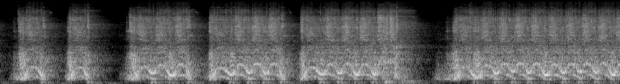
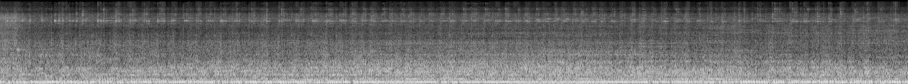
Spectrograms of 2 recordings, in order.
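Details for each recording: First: Renault 5 GT Turbo, first start attempt in 5 years: starter churns in repeated bursts and the engine coughs and nearly catches but won't run; the fuel pump had no power. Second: Renault 5 GT Turbo, first run in 5 years after ECU and wiring work and turbo rebuild, revved to check for knocks: deep steady engine note, no knocks or ticks, clears when revved; turbo not seized, sounds healthy.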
